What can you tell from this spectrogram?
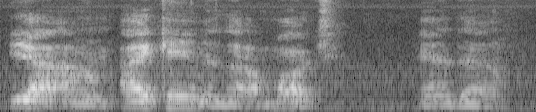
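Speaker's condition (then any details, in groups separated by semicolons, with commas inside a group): ALS; spasticity main symptom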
